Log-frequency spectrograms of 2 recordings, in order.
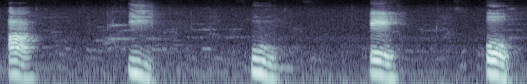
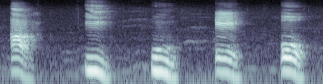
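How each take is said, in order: First: The vowels are spoken slowly. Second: The vowels are spoken very fast. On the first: "dengan speed atau kecepatan yang lambat" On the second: "dengan kecepatan yang sangat tinggi"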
